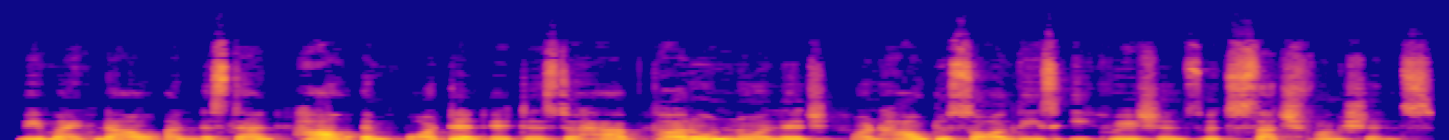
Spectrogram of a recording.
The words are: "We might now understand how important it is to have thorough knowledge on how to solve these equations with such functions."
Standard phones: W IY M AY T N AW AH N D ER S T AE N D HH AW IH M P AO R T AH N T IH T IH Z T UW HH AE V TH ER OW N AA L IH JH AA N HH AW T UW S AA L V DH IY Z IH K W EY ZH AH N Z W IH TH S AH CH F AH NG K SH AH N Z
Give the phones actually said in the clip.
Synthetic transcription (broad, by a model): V IY M AY T N AW AH N D ER S T AE N D HH AW IH M P AO R T AH N T IH T IH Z T UW HH AE V T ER OW N AA L IH JH AA N HH AW T UW S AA L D IY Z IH K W EY SH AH N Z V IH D S AH CH F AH NG K SH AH N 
